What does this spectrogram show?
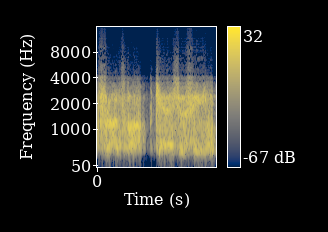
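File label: Hungarian searchlite mood med, speech; War Thunder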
